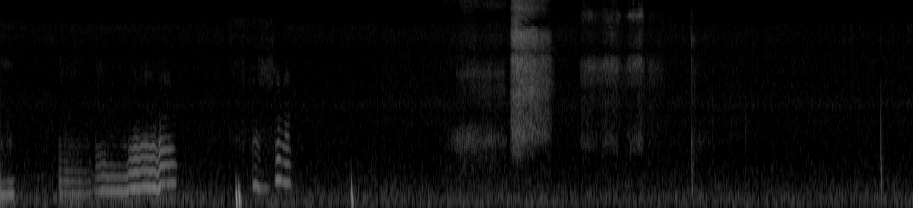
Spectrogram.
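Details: Romeo, a Chihuahua, snores loudly with whistling, rising nasal tones that sound almost like a little tune.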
